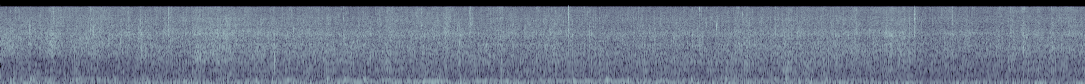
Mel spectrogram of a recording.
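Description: Tomato, onion and carrot sofrito sizzling as it gently fries in a stainless steel pan, stirred with a spoon: a steady crackling hiss.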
